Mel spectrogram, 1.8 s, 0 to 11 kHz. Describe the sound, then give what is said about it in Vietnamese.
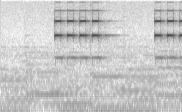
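A mobile phone alarm clock rings with two bursts of rapid, high-pitched electronic beeping, each about half a second long, over a steady low background drone. “12 giờ đêm, tiếng chuông báo thức từ điện thoại vang lên đánh thức Giang.”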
